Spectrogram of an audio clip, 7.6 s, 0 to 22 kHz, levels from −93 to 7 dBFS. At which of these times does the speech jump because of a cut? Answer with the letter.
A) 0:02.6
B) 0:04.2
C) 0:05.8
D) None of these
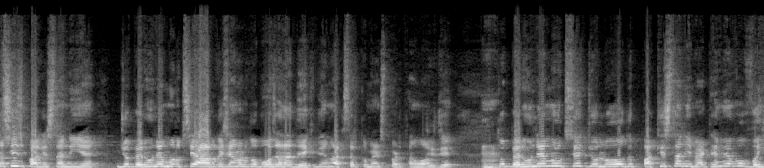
D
